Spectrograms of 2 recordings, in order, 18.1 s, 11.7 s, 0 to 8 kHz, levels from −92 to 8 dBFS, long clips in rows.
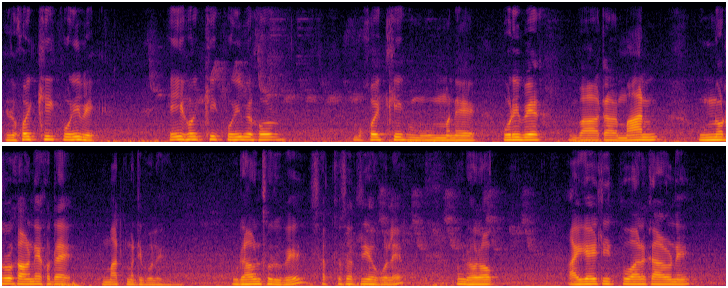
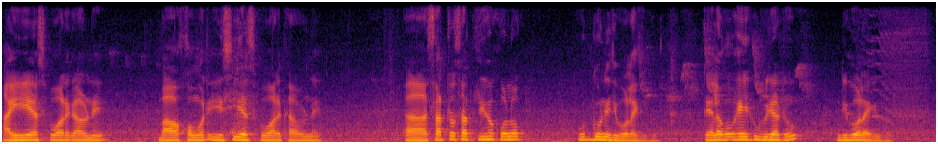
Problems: constant background noise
